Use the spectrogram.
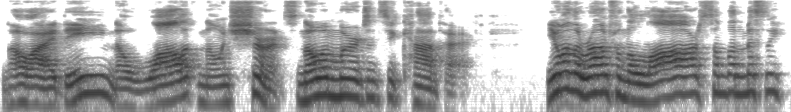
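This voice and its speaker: A man playing a gruff, weary sheriff with a grumbling, folksy manner in a comedic table read. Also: fairly high pitch, expressive, a little slow. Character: gruff, weary small-town male sheriff.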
